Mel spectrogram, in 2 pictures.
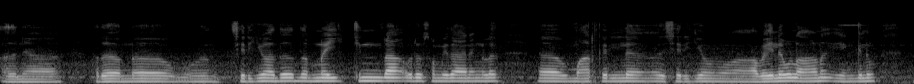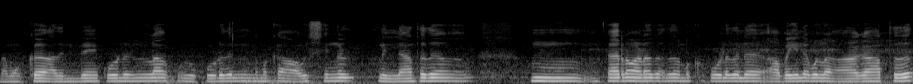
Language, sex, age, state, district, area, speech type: Malayalam, male, 30-45, Kerala, Idukki, rural, spontaneous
